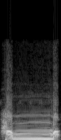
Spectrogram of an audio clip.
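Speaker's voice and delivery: হাম্মা with the ম held as a hum; held ghunnah. Shown as a demonstration. Teacher showing students ওয়াজিব গুন্না, হাম্মা with a held ম. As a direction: hum on the ম of হাম্মা before releasing. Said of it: "ওয়াজিব গুন্নাটা এরকম কিছুক্ষণ সময় ধরে রাখতে হয়".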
